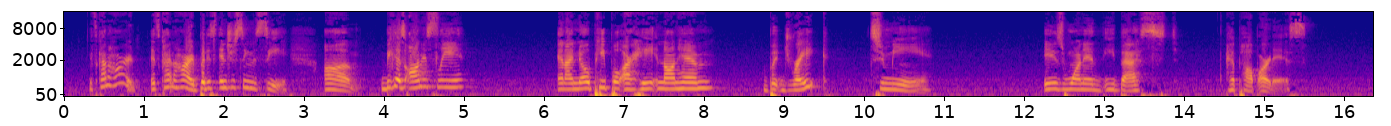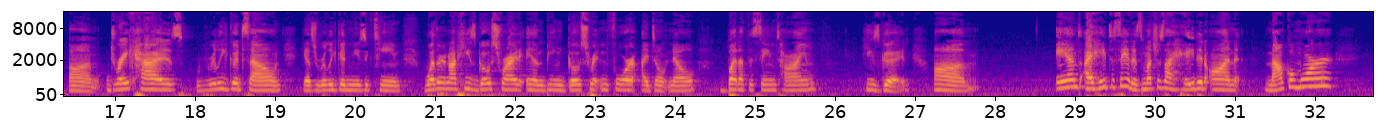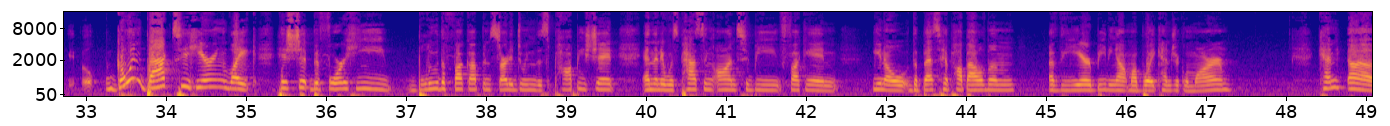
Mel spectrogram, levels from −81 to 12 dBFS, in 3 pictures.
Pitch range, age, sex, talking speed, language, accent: 195-245 Hz, 20-39, female, 155 wpm, English, American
